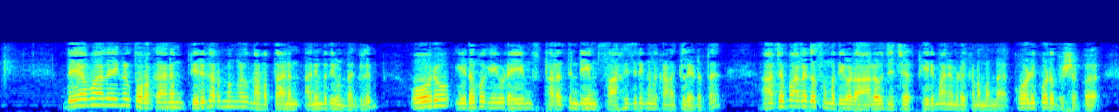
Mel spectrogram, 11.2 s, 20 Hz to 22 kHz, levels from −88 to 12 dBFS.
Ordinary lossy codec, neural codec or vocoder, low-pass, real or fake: AAC, 32 kbps; none; 5.4 kHz; real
